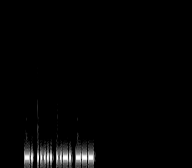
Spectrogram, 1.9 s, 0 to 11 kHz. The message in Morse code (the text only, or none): N5FO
